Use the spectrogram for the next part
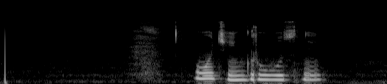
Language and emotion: Russian, sad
